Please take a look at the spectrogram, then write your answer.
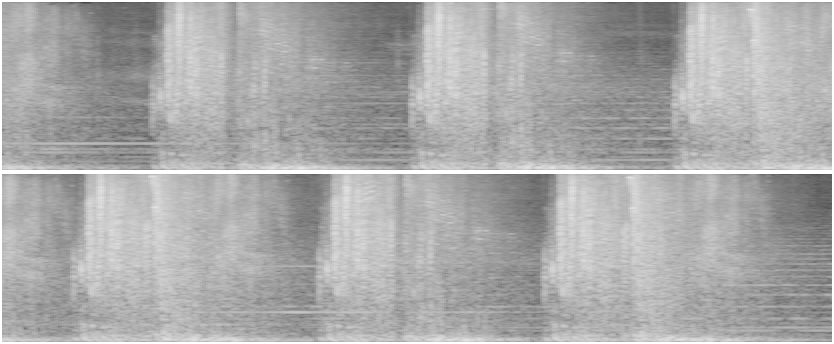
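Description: Depulso force spell blasts in Hogwarts Legacy, six loud booming bursts in a regular rhythm, each a heavy thumping crash with a short rumbling tail and brief quiet gaps between.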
